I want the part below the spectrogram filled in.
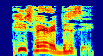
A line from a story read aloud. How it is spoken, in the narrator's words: said, could almost hear the laughter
